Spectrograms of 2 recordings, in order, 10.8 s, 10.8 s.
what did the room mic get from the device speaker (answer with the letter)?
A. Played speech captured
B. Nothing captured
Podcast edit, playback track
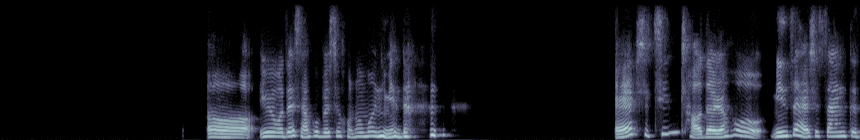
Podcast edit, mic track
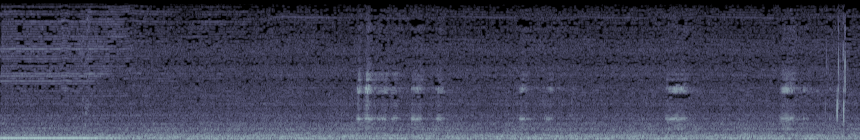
B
